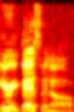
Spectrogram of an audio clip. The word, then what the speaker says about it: Bezmenov: Yuri Bezmenov.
